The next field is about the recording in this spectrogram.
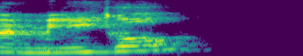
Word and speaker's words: Omegle: You know, have you heard of Omegle or Amigo? – No. How do you spell it? – O-M-E-G-L-E. – M-O-G-E-L-E? – O-M-E-G-L-E, Omegle. – O-M-E-G-L-E, Omegle.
